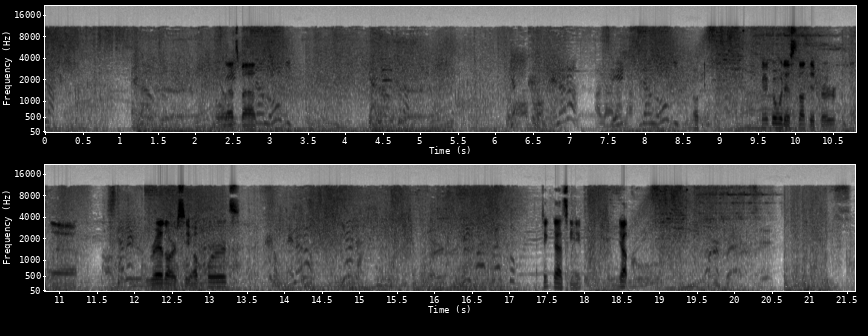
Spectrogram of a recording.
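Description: Fighting game blows and slashes crack and clash rapidly.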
